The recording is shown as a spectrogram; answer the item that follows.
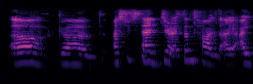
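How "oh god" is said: speaking through laughter, higher pitch. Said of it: "I don't know why I'm laughing".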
